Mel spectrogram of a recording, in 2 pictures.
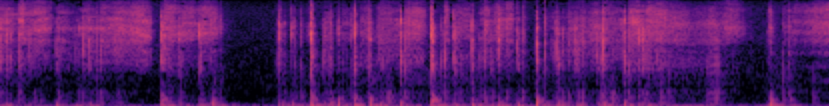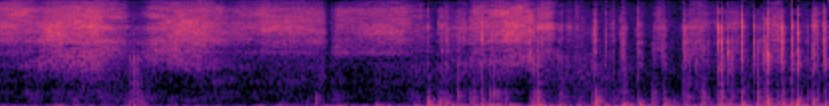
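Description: Fingertips and nails scratch and rub across the face and forehead of a matte black, hollow, hard plastic dummy head microphone. The result is a dense run of dry, close scratches and scrapes with no ring and a heavy low thump. Brighter high hiss rises between the strokes.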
